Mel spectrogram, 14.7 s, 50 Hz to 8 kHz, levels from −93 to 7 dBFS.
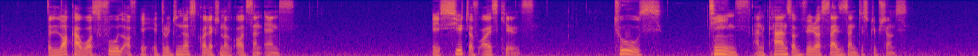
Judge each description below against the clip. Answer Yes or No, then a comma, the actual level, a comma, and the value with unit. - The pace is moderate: No, slow, 100 wpm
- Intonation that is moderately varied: Yes, average, 3.9 semitones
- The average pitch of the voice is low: Yes, low, 100 Hz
